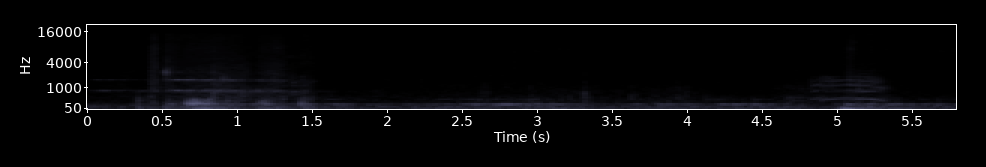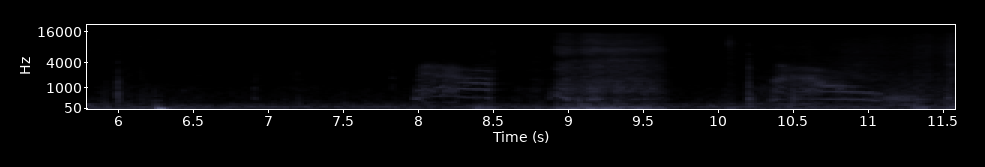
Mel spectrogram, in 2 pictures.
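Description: A cat meows several times at irregular intervals, drawn-out, over a low steady background hum with a few small knocks; no one speaks.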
